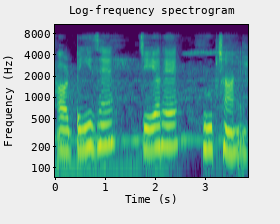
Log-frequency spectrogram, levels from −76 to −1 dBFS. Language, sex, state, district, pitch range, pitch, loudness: Hindi, female, Bihar, West Champaran, 170-205 Hz, 185 Hz, -14 LUFS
